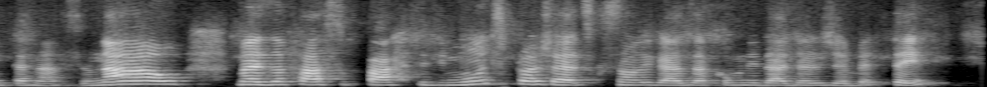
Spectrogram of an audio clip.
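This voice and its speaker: With a northeastern Brazilian accent, the speaker talks at a very fast pace with ordinary pitch variation. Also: woman. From Brazil, Northeast. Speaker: podcast co-host, activist. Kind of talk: casual podcast introduction.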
